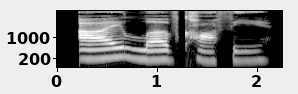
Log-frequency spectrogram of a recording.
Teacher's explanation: The stress is on love. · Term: sentence stress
